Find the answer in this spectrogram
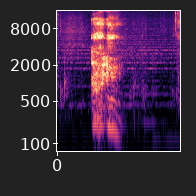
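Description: A man clears his throat once, a short vocal sound falling in pitch, about a second in, over a steady low background music score.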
